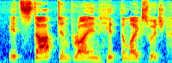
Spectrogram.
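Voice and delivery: plain reading voice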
